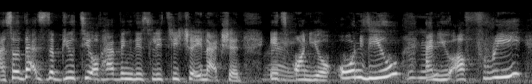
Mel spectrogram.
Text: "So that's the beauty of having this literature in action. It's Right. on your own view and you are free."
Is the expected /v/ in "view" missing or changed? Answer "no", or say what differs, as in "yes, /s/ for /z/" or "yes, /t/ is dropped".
no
